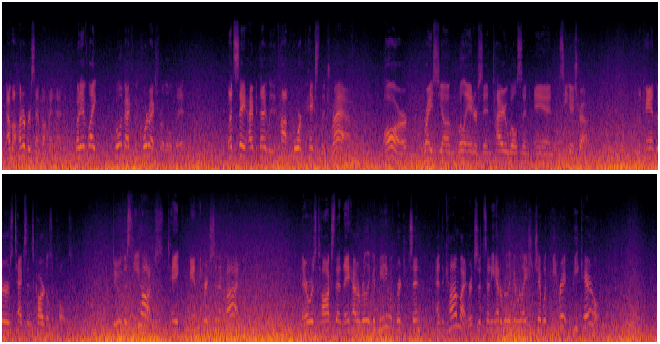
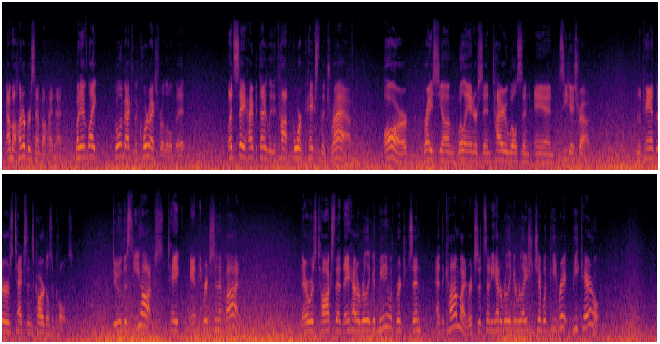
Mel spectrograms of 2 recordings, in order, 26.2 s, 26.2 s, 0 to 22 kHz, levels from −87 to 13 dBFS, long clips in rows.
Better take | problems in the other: second | wind noise on the microphone; heavy; 7 dB below the speech; occasional gusts in the second

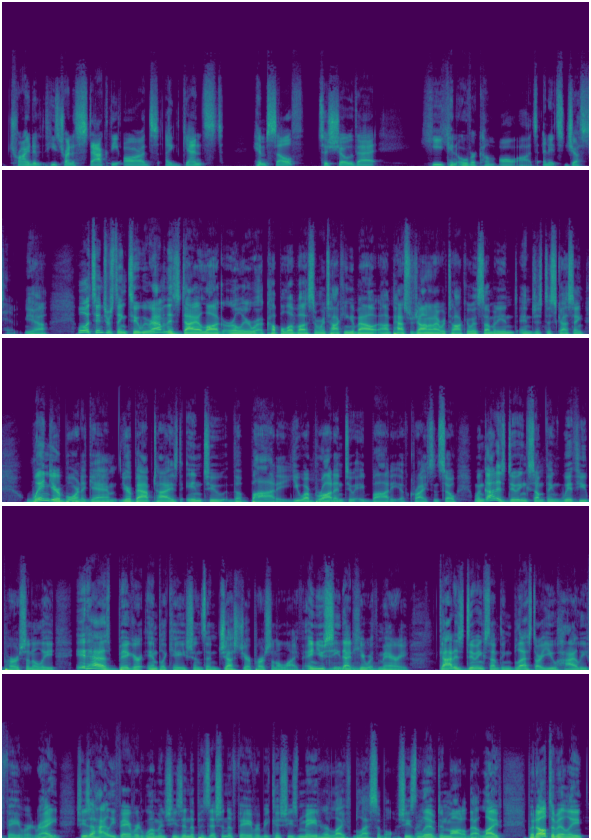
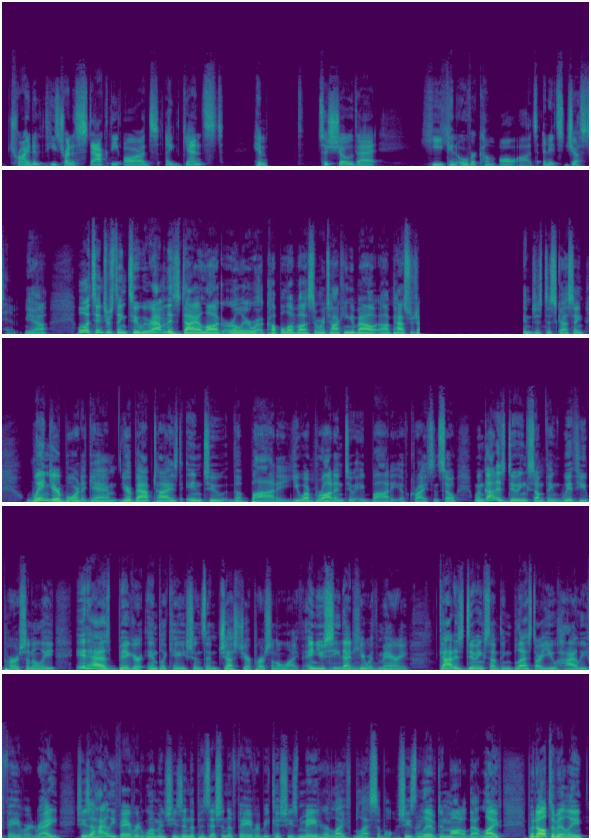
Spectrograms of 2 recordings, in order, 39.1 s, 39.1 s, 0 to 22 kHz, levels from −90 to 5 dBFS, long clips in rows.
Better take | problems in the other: first | audio cutting out; at 3.5 s and at 13 s for 1.5 s

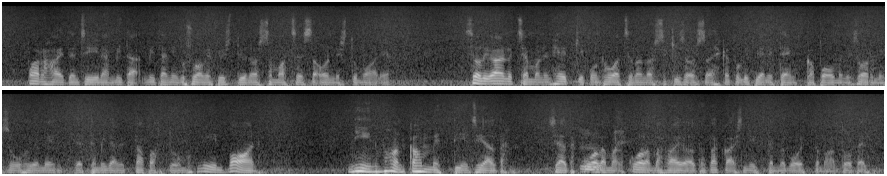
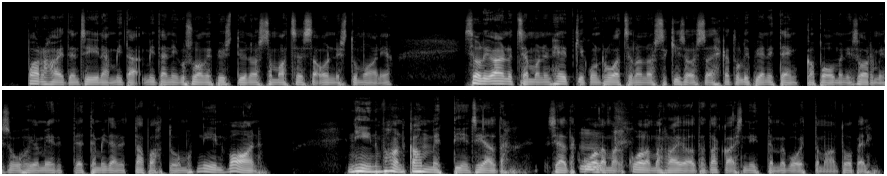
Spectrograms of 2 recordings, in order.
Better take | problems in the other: second | hiss; loud; throughout; 9 dB below the speech

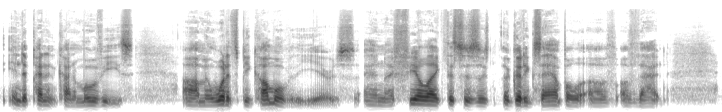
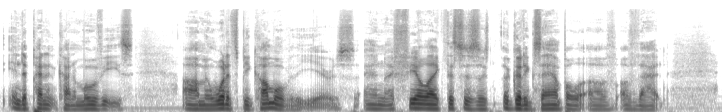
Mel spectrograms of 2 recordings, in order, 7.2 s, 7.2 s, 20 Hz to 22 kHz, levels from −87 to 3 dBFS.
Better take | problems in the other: second | thin; very; fading below 350 Hz

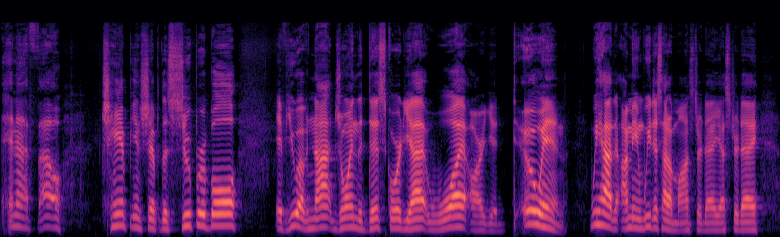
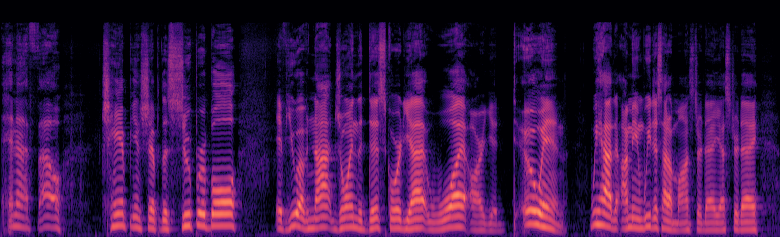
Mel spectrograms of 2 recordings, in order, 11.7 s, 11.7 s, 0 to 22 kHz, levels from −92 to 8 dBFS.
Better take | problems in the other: second | thin; very slightly; fading below 450 Hz

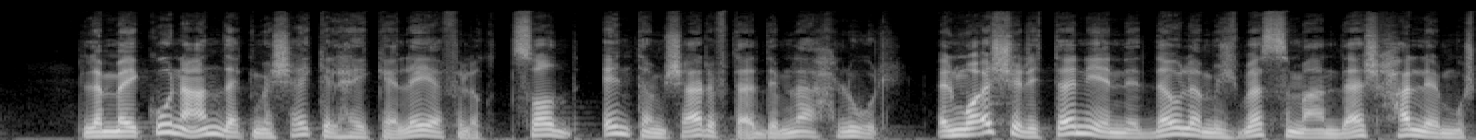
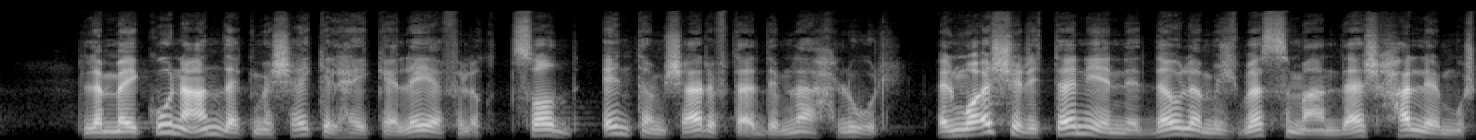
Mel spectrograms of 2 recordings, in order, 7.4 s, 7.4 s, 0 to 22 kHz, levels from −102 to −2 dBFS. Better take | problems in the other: first | thin; very; fading below 450 Hz

